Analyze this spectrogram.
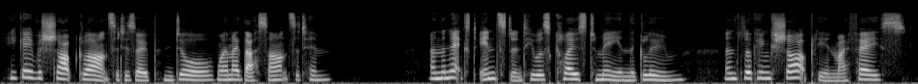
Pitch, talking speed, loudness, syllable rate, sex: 225 Hz, 210 wpm, -19 LUFS, 5.2 syllables/s, female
